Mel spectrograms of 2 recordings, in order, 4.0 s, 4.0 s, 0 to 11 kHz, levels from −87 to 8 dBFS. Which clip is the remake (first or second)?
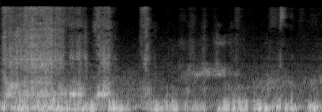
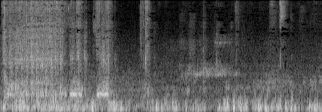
first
